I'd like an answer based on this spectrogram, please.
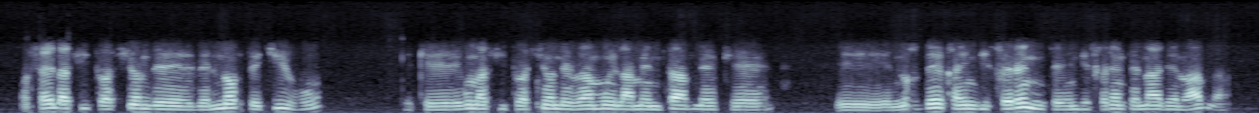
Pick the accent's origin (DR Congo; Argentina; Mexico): DR Congo; Spanish is a second language; moved away as an adult; also born or lived in Cameroon / Equatorial Guinea; soy de la República Democrática del Congo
